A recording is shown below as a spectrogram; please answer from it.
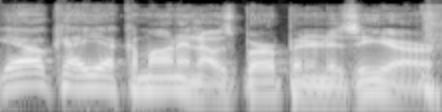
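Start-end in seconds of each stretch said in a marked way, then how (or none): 0.0-1.0 much higher, a lightly voiced friendly manager; imitating an upbeat boss. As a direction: play the eager hiring guy. Hiring manager voiced in story.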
